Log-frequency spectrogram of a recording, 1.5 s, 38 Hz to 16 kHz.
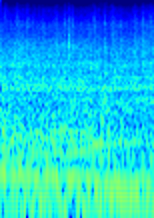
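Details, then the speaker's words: Polaris RZR 800 after repairing bad rod bearings (rod knock): smooth, low, steady engine drone under load on a test ride, no tapping or knock; runs great after the fix. "we went to took it out for a ride and it runs great and it's super awesome my wife liked it too"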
